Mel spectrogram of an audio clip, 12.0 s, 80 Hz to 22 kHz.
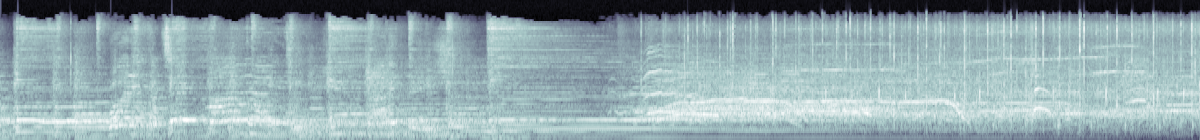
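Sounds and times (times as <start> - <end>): concert audience cheering and whooping: 5.8 - 12.0.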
